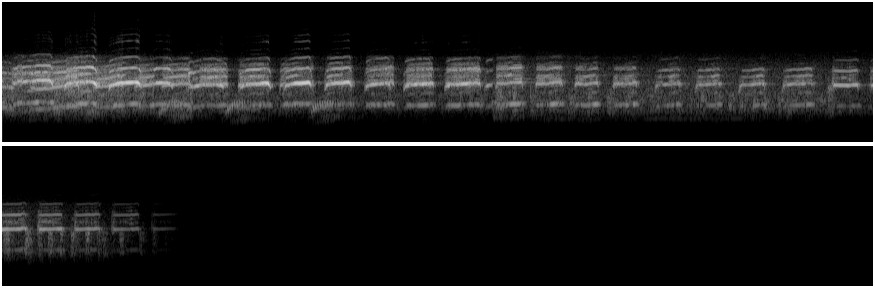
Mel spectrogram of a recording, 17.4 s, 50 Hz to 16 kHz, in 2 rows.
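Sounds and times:
gyrfalcon nestling giving harsh rasping squeals: 0.0s - 10.1s.

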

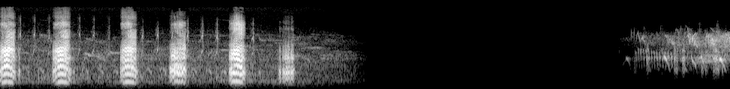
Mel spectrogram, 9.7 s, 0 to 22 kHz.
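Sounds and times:
common shelduck calling: 0.0s - 4.0s.

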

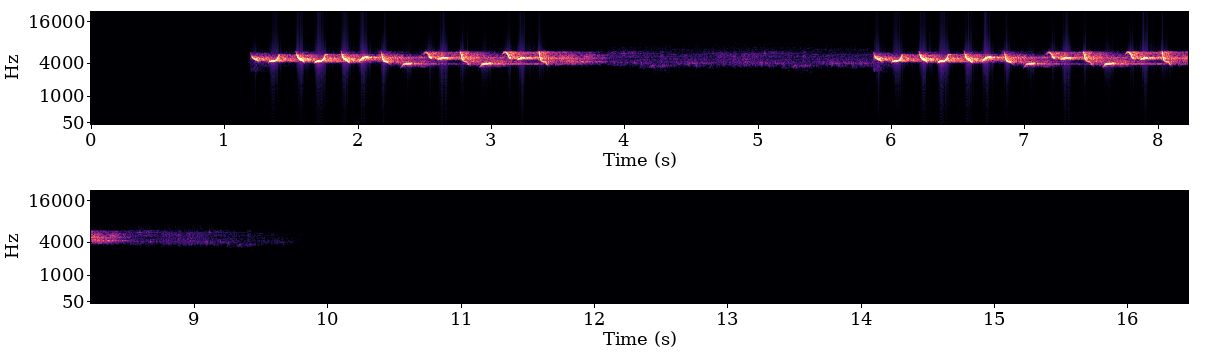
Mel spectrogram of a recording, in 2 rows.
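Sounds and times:
Taiga flycatcher singing: 1.2s - 9.8s.

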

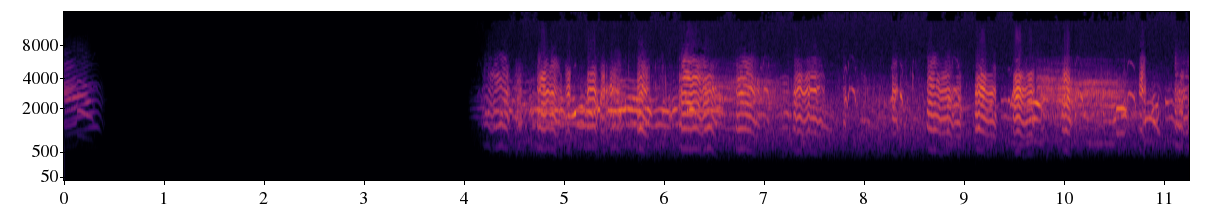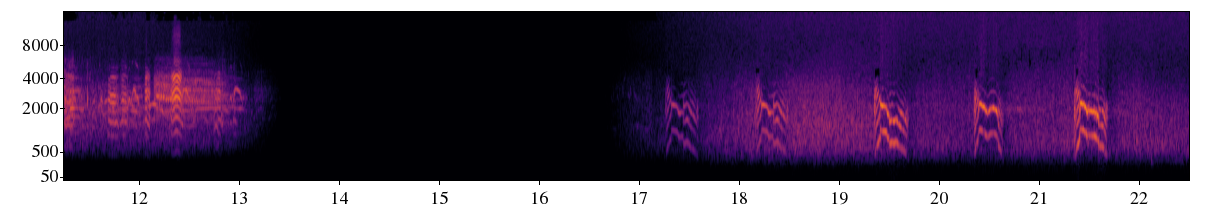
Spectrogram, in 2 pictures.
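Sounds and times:
Arctic skua calls at the nest: 4.1s - 13.3s, 17.2s - 22.4s.

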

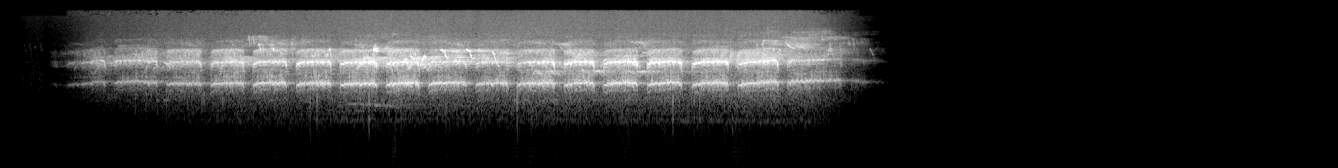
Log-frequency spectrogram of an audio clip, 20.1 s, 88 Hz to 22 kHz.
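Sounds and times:
Peregrine Falcon nestling: 1.4s - 12.2s.

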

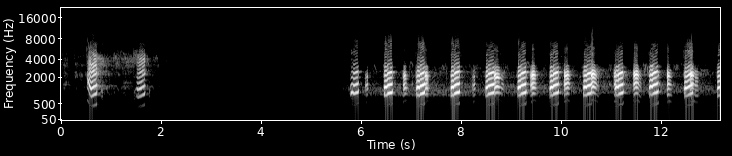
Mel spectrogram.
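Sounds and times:
ruddy shelduck nasal honks: 0.5s - 1.8s, 5.8s - 13.1s.

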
